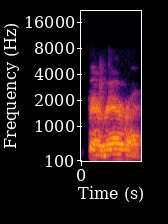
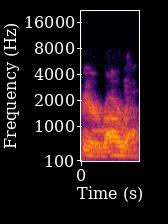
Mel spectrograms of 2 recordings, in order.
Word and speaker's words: Ferrera: Ferrera, not Ferrara.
